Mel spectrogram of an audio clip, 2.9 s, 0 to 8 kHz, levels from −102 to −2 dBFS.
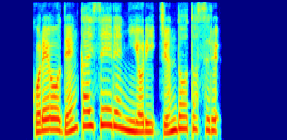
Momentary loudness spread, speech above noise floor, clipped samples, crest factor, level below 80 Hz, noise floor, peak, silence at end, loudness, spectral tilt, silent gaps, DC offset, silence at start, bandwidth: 8 LU; over 73 dB; under 0.1%; 14 dB; -56 dBFS; under -90 dBFS; -4 dBFS; 0.7 s; -18 LUFS; -6 dB/octave; none; under 0.1%; 0.35 s; 7.6 kHz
